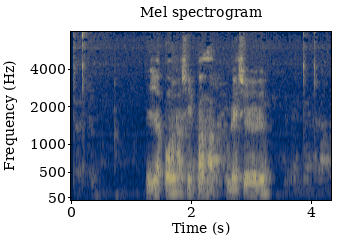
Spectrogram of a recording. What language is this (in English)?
Guarani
